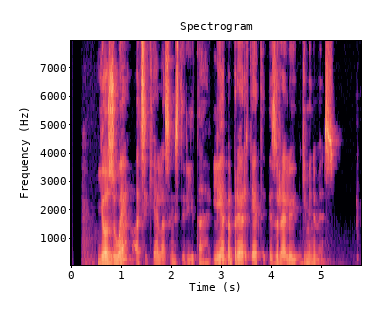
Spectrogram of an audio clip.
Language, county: Lithuanian, Vilnius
